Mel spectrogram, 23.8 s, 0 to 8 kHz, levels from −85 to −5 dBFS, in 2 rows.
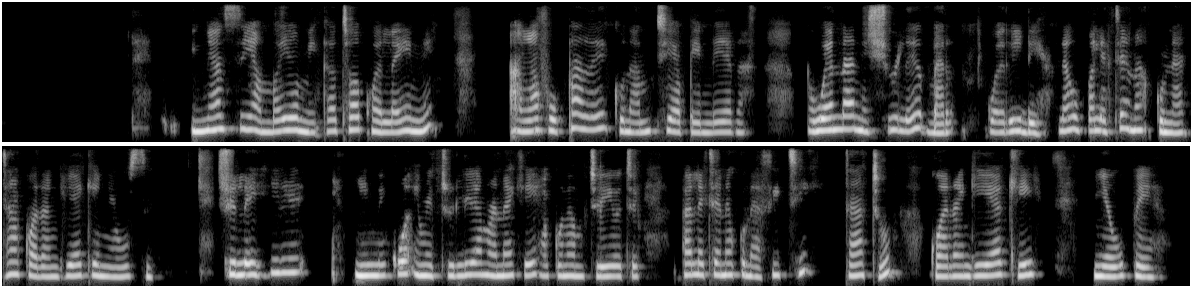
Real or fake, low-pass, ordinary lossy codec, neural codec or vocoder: fake; 7.2 kHz; AAC, 48 kbps; codec, 16 kHz, 2 kbps, X-Codec, HuBERT features, trained on balanced general audio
